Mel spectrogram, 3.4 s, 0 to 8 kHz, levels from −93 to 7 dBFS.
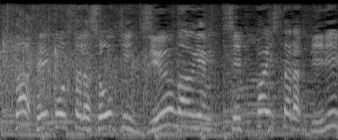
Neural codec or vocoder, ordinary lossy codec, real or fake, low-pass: none; AAC, 32 kbps; real; 7.2 kHz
